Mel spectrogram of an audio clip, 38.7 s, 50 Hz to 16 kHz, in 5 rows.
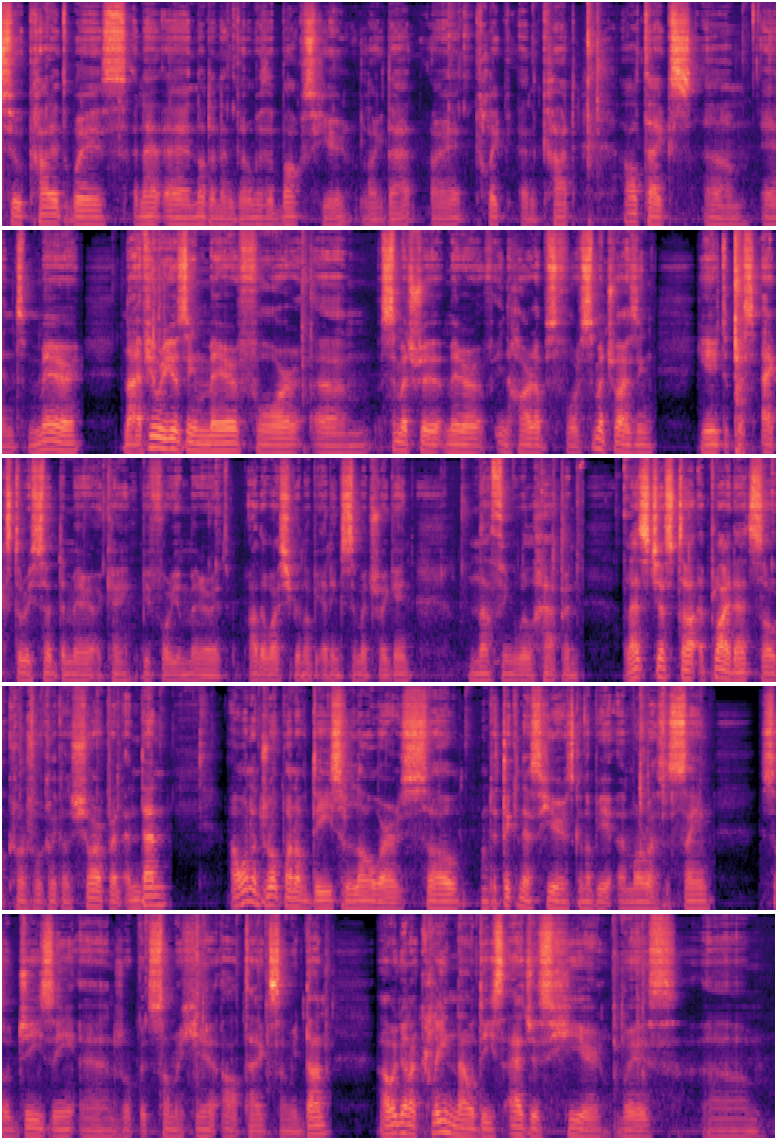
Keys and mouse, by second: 1.1 alt+w, 5.9 alt+x, 7.8-17.5 middle drag, 9.2 alt+x, 17.5 click, 18.2-20.8 middle drag, 20.8-26.5 drag, 22.2 q, 24.3 Tab, 26.5 middle click, 27.5-30.3 middle drag, 29.4 g, 32.4 middle click, 32.9 alt+x, 33.6 Tab, 34.1 q, 35.2 Tab, 37.1 Tab, 37.3 q.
